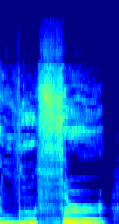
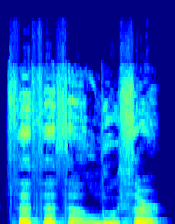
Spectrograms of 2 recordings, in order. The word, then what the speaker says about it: Luther: Okay, Luther. Again, guys, we have the TH, and so we have to pronounce it as Luther.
